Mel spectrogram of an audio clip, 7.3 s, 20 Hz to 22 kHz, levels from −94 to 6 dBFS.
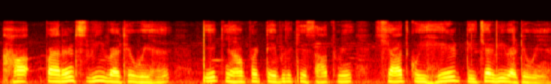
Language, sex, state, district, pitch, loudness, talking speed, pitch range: Hindi, male, Bihar, West Champaran, 160 Hz, -16 LUFS, 170 wpm, 145-170 Hz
